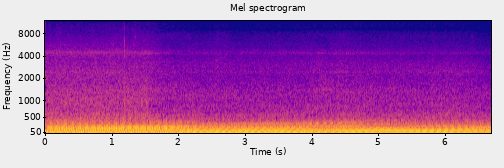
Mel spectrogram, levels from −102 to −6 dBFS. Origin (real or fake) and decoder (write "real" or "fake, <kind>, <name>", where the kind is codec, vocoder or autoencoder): real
